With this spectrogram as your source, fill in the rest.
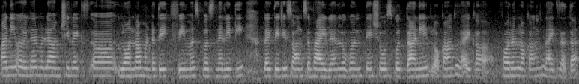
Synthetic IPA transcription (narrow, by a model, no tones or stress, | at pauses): aniojnjaɾm̤əɳʈleamt͡ɕĩlajk | lɔnam̤əɳʈ̪ət̪ekfeməspəɾsnɛliʈi | lajk̚t̪jat͡ɕisɔ̃ŋɡsbʱajljãnloɡoːnt̪ẽɕoskot̪ːaːnilɔ̰kãŋkla̰jk | fɔɾənlɔkãŋklajkd͡zat̪a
